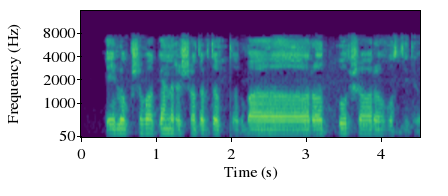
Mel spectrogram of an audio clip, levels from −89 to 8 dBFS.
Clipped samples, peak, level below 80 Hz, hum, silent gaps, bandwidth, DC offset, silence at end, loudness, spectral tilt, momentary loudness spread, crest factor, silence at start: under 0.1%; 0 dBFS; -62 dBFS; none; none; 8 kHz; under 0.1%; 0 s; -16 LUFS; -2 dB/octave; 6 LU; 16 dB; 0.35 s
